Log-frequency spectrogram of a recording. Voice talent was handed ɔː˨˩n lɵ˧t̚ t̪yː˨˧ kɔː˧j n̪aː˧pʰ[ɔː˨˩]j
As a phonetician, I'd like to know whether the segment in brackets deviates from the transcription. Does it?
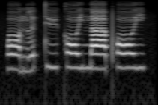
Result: yes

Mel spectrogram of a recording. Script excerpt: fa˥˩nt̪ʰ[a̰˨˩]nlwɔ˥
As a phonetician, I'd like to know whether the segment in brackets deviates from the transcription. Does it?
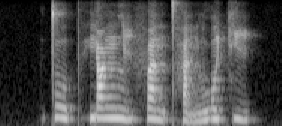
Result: no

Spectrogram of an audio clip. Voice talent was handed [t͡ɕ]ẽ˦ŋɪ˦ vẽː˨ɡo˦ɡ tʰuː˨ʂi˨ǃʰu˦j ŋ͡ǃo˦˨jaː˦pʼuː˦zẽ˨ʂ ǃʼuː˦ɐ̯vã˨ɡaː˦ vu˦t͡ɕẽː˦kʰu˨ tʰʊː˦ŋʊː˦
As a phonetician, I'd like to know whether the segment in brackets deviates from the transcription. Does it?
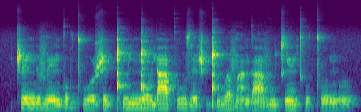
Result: yes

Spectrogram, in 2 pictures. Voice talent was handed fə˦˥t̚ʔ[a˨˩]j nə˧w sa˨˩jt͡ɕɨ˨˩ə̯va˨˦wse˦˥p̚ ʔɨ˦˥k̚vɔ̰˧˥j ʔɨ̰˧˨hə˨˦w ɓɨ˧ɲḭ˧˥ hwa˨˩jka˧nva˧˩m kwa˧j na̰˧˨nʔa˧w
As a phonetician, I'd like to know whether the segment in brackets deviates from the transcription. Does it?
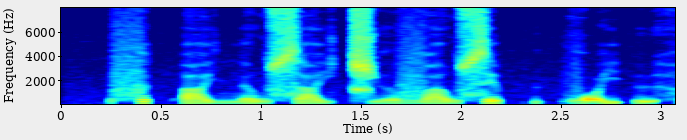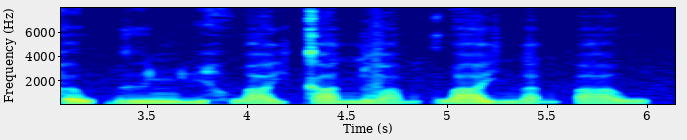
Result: no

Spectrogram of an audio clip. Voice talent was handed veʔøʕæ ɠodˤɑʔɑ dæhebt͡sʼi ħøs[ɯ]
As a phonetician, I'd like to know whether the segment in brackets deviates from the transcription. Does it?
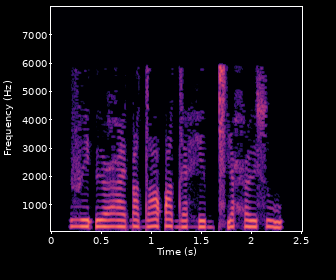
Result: yes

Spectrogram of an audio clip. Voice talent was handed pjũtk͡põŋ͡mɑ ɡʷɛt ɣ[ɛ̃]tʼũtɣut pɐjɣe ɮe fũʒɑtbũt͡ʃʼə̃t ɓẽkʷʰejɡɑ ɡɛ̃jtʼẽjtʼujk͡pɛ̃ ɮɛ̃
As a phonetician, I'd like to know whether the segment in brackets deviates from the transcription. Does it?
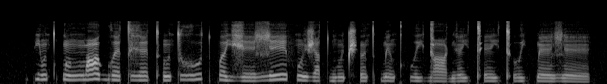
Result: yes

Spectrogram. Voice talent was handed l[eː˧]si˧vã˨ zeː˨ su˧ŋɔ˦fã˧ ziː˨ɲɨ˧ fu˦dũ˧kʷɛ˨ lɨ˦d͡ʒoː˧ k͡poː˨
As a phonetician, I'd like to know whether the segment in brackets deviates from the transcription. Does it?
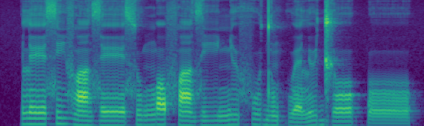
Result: no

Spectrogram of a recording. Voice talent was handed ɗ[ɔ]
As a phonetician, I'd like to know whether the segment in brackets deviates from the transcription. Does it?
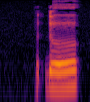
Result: yes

